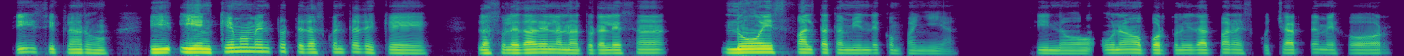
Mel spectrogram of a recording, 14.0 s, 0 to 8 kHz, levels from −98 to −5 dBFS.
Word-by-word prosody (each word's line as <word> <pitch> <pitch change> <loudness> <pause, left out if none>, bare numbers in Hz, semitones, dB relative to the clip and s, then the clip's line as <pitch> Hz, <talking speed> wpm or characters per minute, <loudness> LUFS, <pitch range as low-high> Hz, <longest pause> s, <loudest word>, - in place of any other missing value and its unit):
Sí, 140 +2 -1
sí, 135 -1 -6
claro. 125 -5 -4 0.4
¿Y 130 +1 +6
y 140 -1 +8
en 135 -1 +7
qué 150 +4 +2
momento 160 -1 +1
te 140 -2 -4
das 130 0 -2
cuenta 135 +1 -6
de 125 -4 -5
que 105 -3 -5 0.5
la 110 0 0
soledad 120 +2 +2
en 125 0 +1
la 120 - 0
naturaleza 110 +2 -3 0.5
no 130 +1 +7
es 135 0 +4
falta 125 -1 -1
también 110 -1 -7
de 115 -1 -10
compañía?, 95 -5 -15 0.8
sino 100 -2 -8
una 115 +2 -4
oportunidad 110 0 -4
para 120 0 -6
escucharte 115 +3 -9
mejor 110 0 -10
115 Hz, 130 wpm, -21 LUFS, 110-130 Hz, 0.8 s, y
